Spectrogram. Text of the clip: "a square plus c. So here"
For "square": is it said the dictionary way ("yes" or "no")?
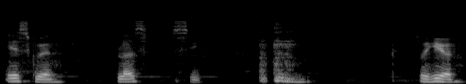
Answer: yes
